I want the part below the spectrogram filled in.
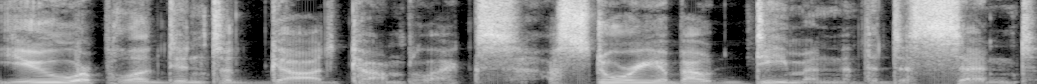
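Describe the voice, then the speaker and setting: With a very deep, low pitch, a man growls in a dramatic tone at a fairly slow pace, his pitch swinging very widely and hardly any pauses breaking his speech. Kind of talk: horror podcast intro. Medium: audio drama. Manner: ominous, dramatic.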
